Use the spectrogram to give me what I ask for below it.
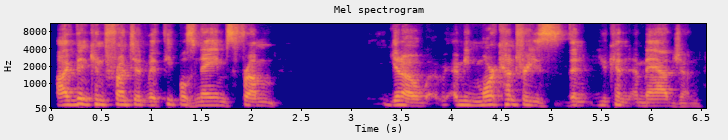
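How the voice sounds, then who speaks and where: A man's voice: fairly high pitch, a little slow. An older man, a teacher of forty years, speaking earnestly and instructively in a panel discussion.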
